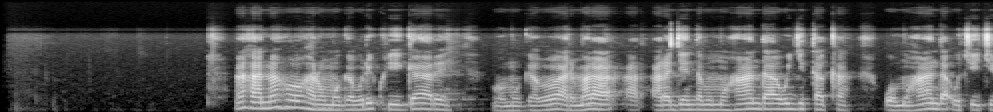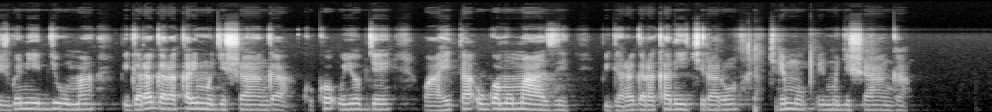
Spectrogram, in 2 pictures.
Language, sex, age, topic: Kinyarwanda, male, 25-35, government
